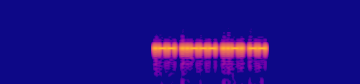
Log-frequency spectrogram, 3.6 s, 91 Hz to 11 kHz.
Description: Morse code, heard as a keyed tone, about 52 wpm, 700 Hz. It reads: W2FM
